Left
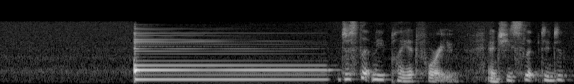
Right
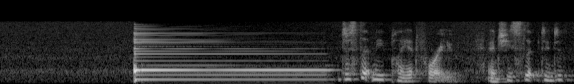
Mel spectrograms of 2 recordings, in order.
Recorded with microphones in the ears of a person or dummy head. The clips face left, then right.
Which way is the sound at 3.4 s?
20° left (ahead or behind).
